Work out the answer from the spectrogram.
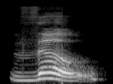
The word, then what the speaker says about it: though: word you have is though zo so there's no R sound right zo you have a strong th sound VV so it makes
